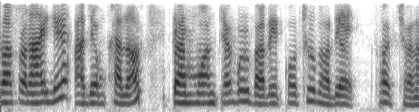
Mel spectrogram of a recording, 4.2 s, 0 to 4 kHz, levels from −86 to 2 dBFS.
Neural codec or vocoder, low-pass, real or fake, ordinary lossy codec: codec, 24 kHz, 1.5 kbps, HILCodec; 3.6 kHz; fake; none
